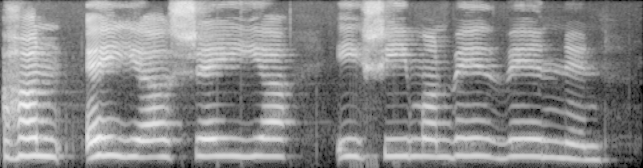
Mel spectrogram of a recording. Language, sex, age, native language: Icelandic, male, 11, Icelandic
